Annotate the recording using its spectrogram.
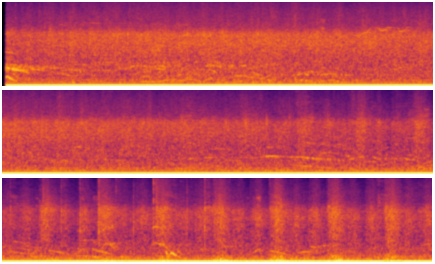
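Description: An audience murmurs and chatters in a large hall.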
